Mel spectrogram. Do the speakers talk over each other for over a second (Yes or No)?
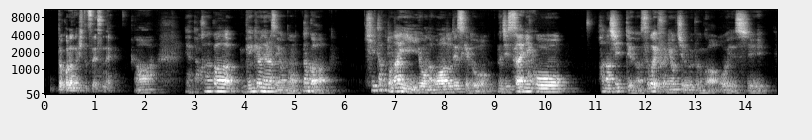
No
